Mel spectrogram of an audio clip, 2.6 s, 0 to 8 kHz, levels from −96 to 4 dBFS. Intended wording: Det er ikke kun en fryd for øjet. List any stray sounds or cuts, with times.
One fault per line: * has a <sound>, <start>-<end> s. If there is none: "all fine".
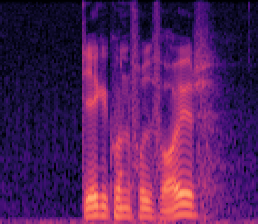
all fine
